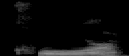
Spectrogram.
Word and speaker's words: QoR: a little cube and see core and yes that's how you pronounce it uh yeah it's they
